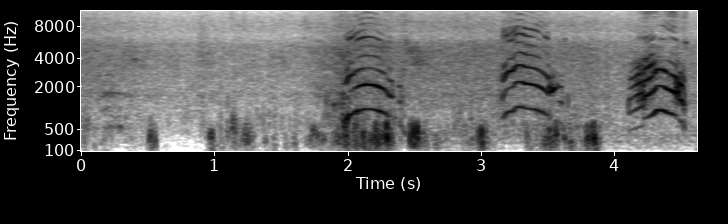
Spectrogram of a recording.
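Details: A rescued homeless kitten, found alone in rubble one morning and meowing nonstop, gives three high, thin meows, each rising then falling, about a second apart, over scraping and rustling sounds.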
